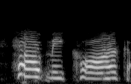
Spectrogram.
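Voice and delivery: very high, loud yell; desperate scream. A narrator's reading. Girl yanks frozen stepbrother, screaming. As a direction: scream for his help. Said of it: "I screamed".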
